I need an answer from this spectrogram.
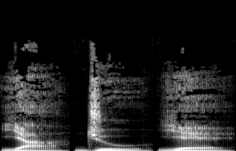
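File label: "yajuye", concatenated syllables; Affixing experiment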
